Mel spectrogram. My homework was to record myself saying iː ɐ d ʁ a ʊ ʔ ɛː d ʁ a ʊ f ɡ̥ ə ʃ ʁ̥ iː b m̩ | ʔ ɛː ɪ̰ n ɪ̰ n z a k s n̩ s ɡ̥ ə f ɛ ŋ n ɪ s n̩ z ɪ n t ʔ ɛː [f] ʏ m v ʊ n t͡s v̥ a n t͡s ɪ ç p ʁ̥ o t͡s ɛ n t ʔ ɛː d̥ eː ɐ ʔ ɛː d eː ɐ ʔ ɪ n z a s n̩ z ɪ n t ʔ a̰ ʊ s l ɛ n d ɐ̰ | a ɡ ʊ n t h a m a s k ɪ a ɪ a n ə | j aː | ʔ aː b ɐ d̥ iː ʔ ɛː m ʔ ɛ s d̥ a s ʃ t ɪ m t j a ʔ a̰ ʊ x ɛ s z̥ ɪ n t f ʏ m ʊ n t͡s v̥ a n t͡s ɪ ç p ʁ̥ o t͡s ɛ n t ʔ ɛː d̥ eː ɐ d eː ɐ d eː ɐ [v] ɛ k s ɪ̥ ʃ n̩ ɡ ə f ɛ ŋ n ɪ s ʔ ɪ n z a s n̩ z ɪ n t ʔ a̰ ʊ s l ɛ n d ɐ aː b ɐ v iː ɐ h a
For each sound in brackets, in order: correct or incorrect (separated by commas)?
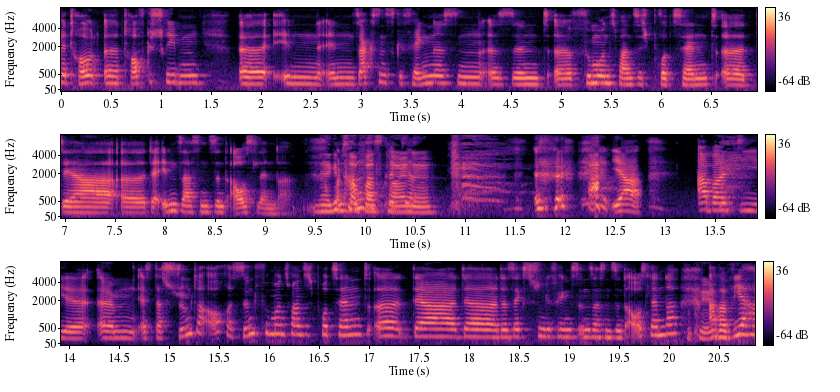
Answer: correct, incorrect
